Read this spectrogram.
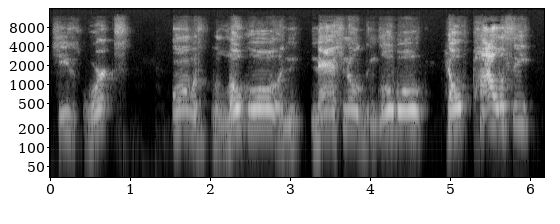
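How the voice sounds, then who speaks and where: A man's voice: high-pitched, lively intonation, slow, darkish tone. A man hosting a podcast, introducing a guest with enthusiasm and often stumbling over and repeating his words. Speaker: podcast host. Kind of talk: casual interview introduction.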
